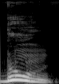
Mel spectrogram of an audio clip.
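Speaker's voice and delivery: loud imitated explosion; a punchy explosion sound; boom. Shown as a demonstration. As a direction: burst out the boom like a blast. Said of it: "صدای انفجار".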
